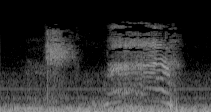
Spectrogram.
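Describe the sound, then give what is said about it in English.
A cat named Kitty meows twice, a short high mew followed by a longer drawn-out, wavering meow, over a steady low background hum. “Kitty would like us to move on, I think.”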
